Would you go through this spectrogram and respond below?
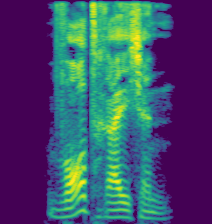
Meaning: inflection of wortreich: 1. strong genitive masculine/neuter singular 2. weak/mixed genitive/dative all-gender singular 3. strong/weak/mixed accusative masculine singular 4. strong dative plural
- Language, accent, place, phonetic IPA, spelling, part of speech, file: German, Germany, Berlin, [ˈvɔʁtˌʁaɪ̯çn̩], wortreichen, adjective, De-wortreichen.ogg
